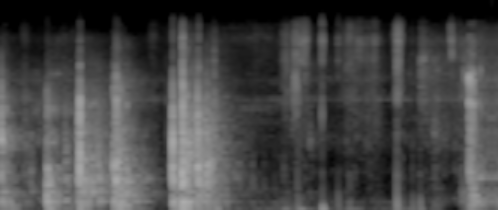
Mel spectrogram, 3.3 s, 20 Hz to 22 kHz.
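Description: A Springfield XD-9 pistol slide is worked off its frame during cleaning, giving a run of close, dull knocks and clicks followed by softer handling noises.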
